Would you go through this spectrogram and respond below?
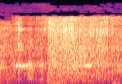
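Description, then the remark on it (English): A loud car crash: a dense burst of crunching, grinding impact noise with a harder hit partway through, filling the whole short moment without any talking. “Car crashes. Head-on, side impact, or rear-end collisions.”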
